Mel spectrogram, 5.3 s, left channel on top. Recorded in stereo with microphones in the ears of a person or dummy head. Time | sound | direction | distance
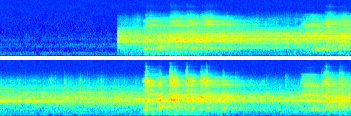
2.1 | laughter | 65° right (ahead or behind) | 0.6 m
